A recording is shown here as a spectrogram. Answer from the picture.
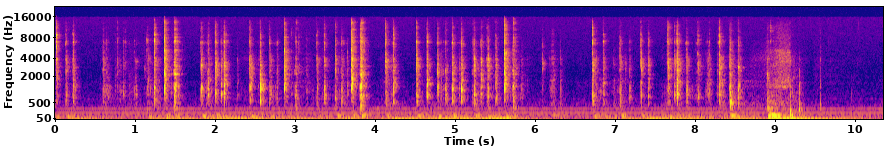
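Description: Faint typing on a computer keyboard: irregular runs of soft key clicks with short pauses, over a faint steady low electrical hum.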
